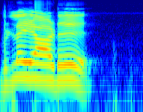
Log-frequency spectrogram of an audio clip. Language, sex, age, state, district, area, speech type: Tamil, male, 60+, Tamil Nadu, Cuddalore, rural, read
